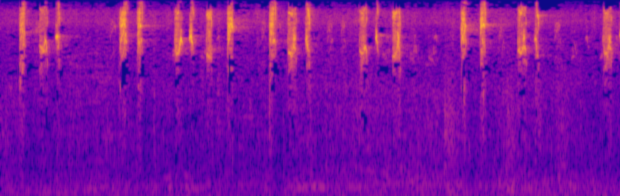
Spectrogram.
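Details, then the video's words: A sunbird known locally as kolibri wulung, in full voice while moving its tail, gives very high, thin chips singly and in quick pairs and triplets, spaced irregularly through the recording against a quiet background. "KOLIBRI WULUNG GACOR Main Ekor"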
